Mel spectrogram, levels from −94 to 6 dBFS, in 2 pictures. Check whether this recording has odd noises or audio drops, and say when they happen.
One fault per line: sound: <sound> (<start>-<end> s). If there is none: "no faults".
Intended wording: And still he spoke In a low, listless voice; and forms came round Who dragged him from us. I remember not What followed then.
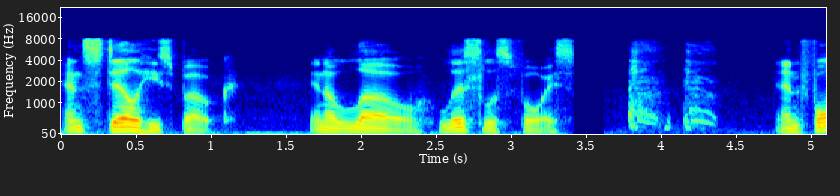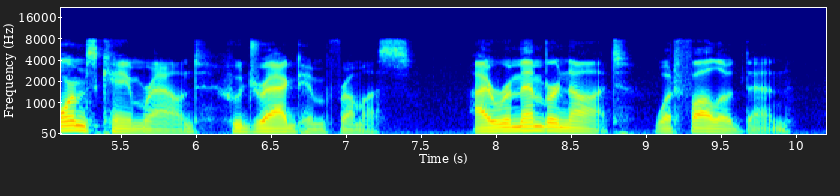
sound: cough (3.8-4.4 s)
